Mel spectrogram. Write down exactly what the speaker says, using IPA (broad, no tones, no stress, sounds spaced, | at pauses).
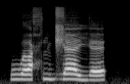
w ʌ ħ n d͡ʒ æ j ɛ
